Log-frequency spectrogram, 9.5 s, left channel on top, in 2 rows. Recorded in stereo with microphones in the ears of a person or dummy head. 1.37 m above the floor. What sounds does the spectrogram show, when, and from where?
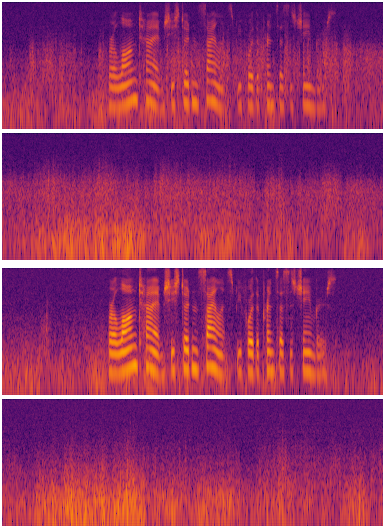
1.3 s a woman speaking: 35° right (ahead or behind)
